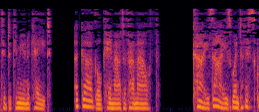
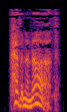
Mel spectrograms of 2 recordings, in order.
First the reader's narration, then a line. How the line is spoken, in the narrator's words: he exclaimed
